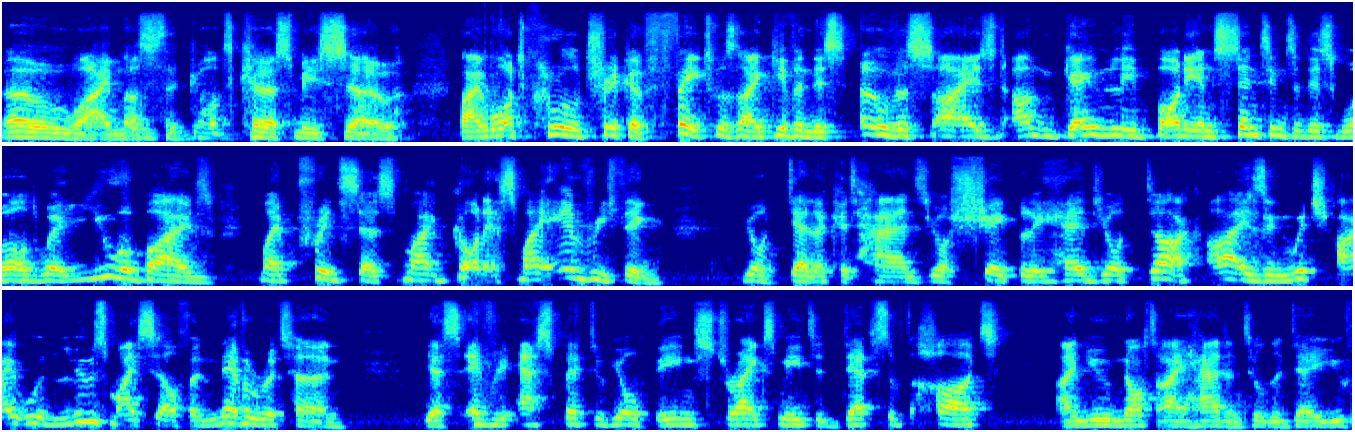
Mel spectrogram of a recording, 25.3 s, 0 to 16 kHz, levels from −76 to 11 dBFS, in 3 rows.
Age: 30-49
